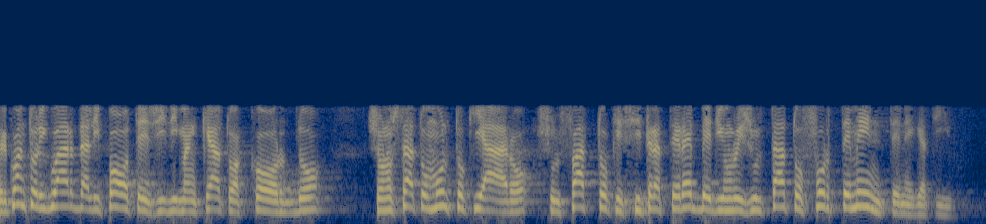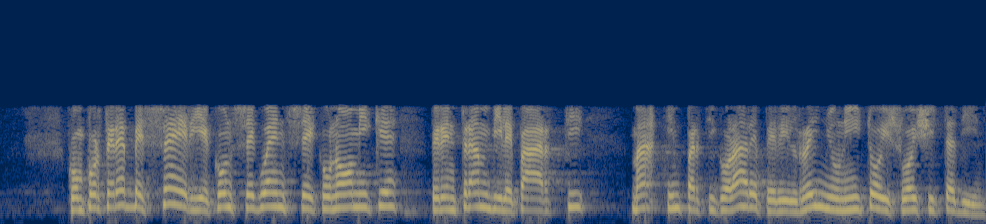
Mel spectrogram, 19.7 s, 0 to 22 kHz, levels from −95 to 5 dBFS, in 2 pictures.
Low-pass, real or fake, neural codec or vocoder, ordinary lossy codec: 3.6 kHz; real; none; none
